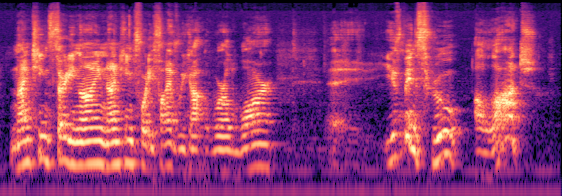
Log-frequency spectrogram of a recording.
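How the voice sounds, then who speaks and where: A man with a plain, everyday voice speaks at a fairly slow pace. His pitch is fairly high and his intonation is lively. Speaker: community organization interviewer. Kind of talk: interview questions.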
